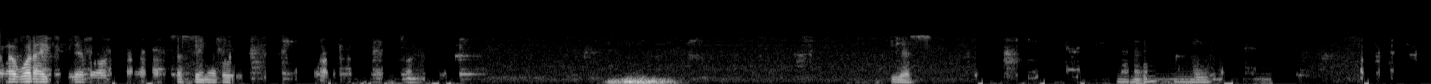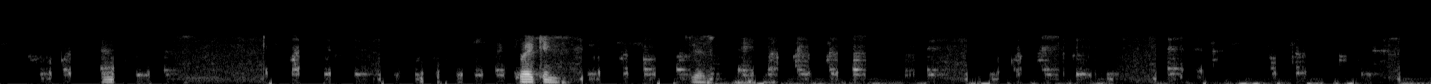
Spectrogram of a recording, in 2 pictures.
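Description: Throughout, the GSM full-rate codec encodes the speech by modelling the vocal tract and driving it with sparse, evenly spaced excitation pulses, at a rate that fits 13 kbps. Because the codec's bandwidth stops at 4 kHz, the band is cut there. The damage is plainly audible as a coarse, buzzy graininess.

From 0.0 to 4.05 s the echo canceller apparently faced both sides talking at once. Unable to tell the local talker from the loudspeaker echo, it likely turned everything down, producing speech suppressed in double talk. The voice sinks by as much as roughly 40 dB and breaks into gaps totalling about two seconds. The same suppression returns from 11.16 to 12.03 s, shallower at around 15 dB. It is deep again across 15.25 to 22.01 s, about 1.5 s in all, and there is a brief dip between 27.13 and 28.08 s.

From 0.19 to 28.34 s the other side's voice leaks through. The talker's device likely plays the other side on a loudspeaker, and its sound reaches the microphone without being fully cancelled. 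That second voice sits roughly 20 dB under the main speech.

The background is gated by the echo canceller from 4.33 to 4.53 s. While the loudspeaker played, the canceller clamped the microphone, and the room tone collapses by about 36 dB for 0.2 s before returning. From 9.8 s to the end this gating happens again and again, up to about 39 dB deep, with dropouts adding up to roughly five seconds.

At 11.36 s, in the middle of the second suppression, 80 ms of GSM frames are lost, which fits four consecutive 20 ms frames. The decoder repeats the last good frame's parameters, and the result is a short, rough, metallic ringing instead of real speech. A single lost frame between 20.22 and 20.28 s gives a brief burst of the same metallic hold.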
